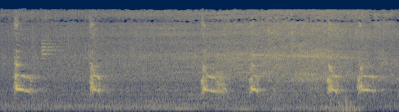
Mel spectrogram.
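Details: A beagle gives short, sharp barks in irregular bursts, calling out to communicate with a Labrador dog.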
